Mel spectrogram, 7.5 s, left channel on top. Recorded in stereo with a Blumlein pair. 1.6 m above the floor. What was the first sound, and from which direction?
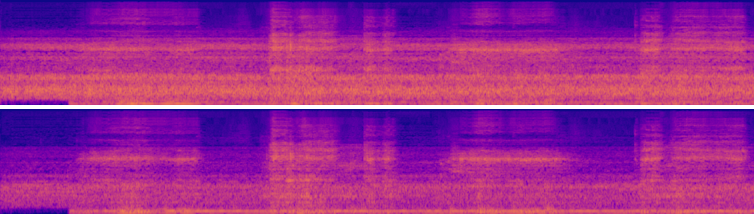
Snoring, 70° left.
